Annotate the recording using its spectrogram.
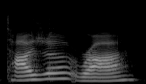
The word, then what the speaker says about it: Tasja Ra: It's Taja Ra, T A S J A space Ra R A crystals, and Word.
